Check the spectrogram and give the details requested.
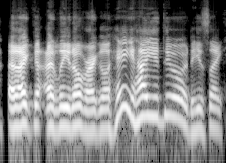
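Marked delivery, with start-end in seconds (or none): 1.1-1.9 high, bright service-voice hello; mock-cheerful assistant manager greeting; cheery manager greeting. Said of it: "I'm acting like an assistant manager".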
